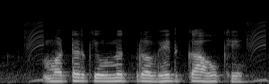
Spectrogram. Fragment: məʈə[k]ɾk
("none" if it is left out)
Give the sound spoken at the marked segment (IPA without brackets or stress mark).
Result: none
